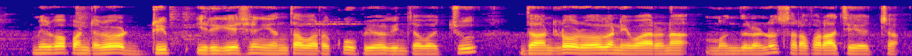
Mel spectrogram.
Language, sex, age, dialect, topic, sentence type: Telugu, male, 18-24, Southern, agriculture, question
